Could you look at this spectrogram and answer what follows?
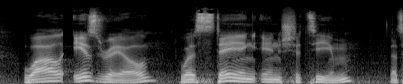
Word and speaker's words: Shittim: While Israel was staying in Shittim, that's how you pronounce that word, the men began to indulge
